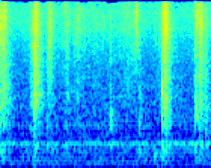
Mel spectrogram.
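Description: A deck of tarot cards being shuffled by hand: about four short papery swishes at uneven intervals, over a faint steady hum.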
